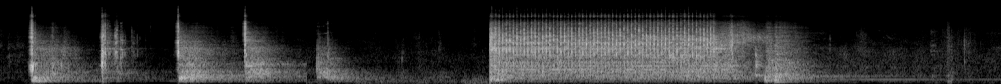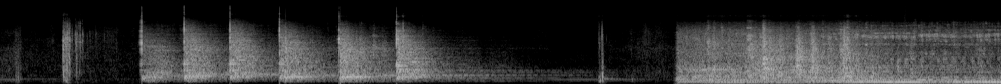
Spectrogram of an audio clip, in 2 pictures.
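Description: Cordless drill running in two steady bursts, about five seconds in and again near the end, as the old tail-light fittings are taken off a steel trailer frame. Between them come a series of sharp metallic knocks with a short ring.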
